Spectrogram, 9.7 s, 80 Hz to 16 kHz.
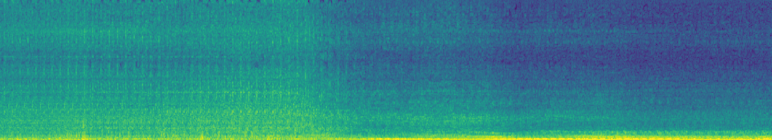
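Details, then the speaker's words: Land Rover Series 3 109, 2.6 six-cylinder, carburettor tune-up after advancing the distributor timing: after handling noise, engine settles into a steady, raised, even idle. Rich fast idle with the choke left on; owner plans to lean the mixture. "so i need to lean this mixture now i think i know what my problem was"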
